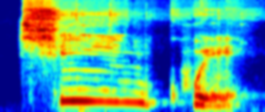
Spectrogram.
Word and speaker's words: cinque: Cinque. Cinque. Eu falei o U, tá? Cinque. Cinque. Então, lembrem, sempre que vocês virem a letra U, vocês vão pronunciá-la, tá bom?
